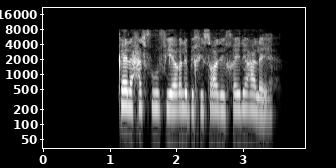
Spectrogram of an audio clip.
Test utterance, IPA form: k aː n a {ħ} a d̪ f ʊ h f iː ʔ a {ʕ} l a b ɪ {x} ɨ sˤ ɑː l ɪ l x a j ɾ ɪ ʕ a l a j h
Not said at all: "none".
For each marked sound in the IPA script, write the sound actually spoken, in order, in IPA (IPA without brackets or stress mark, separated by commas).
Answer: ħ, ɣ, x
